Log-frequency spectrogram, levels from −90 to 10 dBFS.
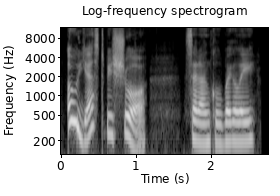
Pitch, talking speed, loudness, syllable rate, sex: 225 Hz, 175 wpm, -15 LUFS, 5.7 syllables/s, female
